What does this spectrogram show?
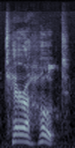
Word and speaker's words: Terre Haute: oh nancy thank you pronounced terre haute long o silent e thank you for that all these years terre haute thank you for that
